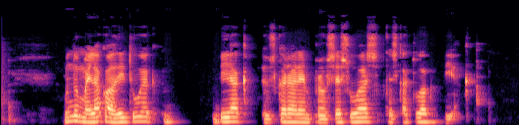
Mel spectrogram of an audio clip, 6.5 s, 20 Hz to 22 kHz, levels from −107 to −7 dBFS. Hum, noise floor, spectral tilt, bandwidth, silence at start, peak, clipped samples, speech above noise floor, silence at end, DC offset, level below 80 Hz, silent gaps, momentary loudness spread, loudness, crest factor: none; -59 dBFS; -5.5 dB/octave; 9.4 kHz; 0.8 s; -2 dBFS; under 0.1%; 40 dB; 0.5 s; under 0.1%; -62 dBFS; none; 14 LU; -20 LUFS; 18 dB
